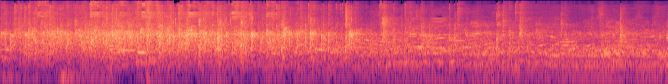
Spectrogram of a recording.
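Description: Students at a Bharatanatyam workshop applaud the dance drama performers, loud, sustained crowd clapping that swells early and then settles a little, with chatter and voices mixed in under it.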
